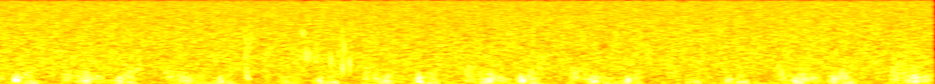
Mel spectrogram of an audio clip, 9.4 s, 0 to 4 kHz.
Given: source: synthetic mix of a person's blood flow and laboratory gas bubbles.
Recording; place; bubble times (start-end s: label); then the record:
Doppler ultrasound of blood flow; precordium
2.48-2.58 s: bubbles
3.06-3.23 s: bubbles
3.33-3.56 s: bubbles
3.66-3.85 s: bubbles
From the record:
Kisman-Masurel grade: 211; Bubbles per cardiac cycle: several, 3 to 8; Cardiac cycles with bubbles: 1 to 10%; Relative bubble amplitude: barely perceptible (0.100 to 0.250); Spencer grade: 1 (occasional bubble signal discernible with the cardiac motion signal, with majority of cardiac periods free of bubbles); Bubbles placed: anywhere in the cardiac cycle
